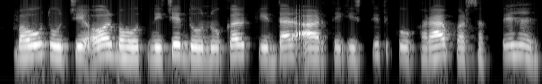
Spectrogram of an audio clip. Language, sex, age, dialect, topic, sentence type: Hindi, female, 18-24, Awadhi Bundeli, banking, statement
